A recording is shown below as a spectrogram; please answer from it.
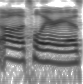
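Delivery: ordinary delivery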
